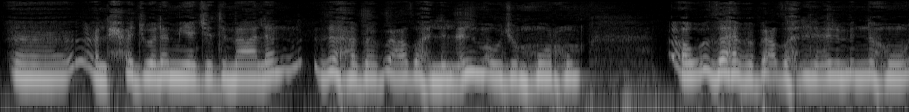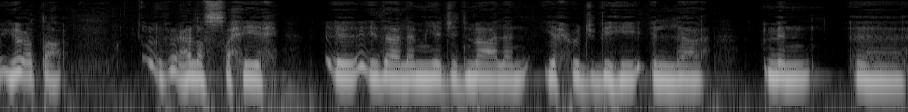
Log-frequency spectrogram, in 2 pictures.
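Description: A man explaining religious rulings as a scholar on a radio program, in a measured, halting way with pauses. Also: high-pitched, steady tone, mellow, breathy edge, no room sound. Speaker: Islamic scholar answering listeners' questions.

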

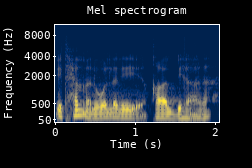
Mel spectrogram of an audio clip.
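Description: Gravelly low-voiced man lecturing in a hall. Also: brisk, mellow. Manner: poses rhetorical questions to students. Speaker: teacher of Islamic law. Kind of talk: classroom lecture on jurisprudence. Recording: reverberant hall, dull lo-fi sound.

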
